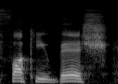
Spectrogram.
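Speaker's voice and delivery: slow, low "bish" for bitch; missing T. Retold or imitated. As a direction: quote it with "bish" ending on sh. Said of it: "pronunciate the T".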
